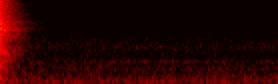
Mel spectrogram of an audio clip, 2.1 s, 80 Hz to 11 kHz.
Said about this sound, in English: No, do the clap thing again. I swear, I thought it was on point. Okay, so 3, 2, 1, clap.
